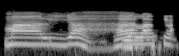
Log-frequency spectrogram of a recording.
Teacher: dimasukkan hak yang pertama ke hak yang kedua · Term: idgom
